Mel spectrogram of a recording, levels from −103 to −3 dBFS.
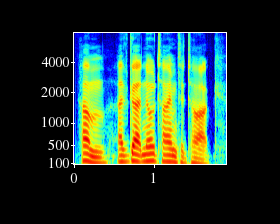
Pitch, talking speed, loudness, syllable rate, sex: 135 Hz, 220 wpm, -17 LUFS, 4.8 syllables/s, male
